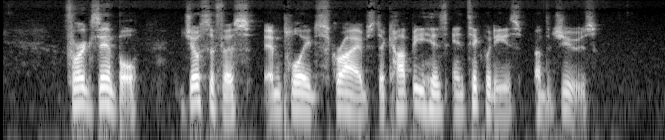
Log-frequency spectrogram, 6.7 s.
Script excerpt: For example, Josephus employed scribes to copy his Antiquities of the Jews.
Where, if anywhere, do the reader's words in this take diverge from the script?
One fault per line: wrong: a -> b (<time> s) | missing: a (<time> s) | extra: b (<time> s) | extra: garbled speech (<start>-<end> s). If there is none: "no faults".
no faults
